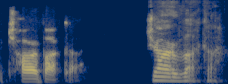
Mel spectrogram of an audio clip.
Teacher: So there's equal stress on the two vowels.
